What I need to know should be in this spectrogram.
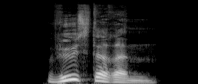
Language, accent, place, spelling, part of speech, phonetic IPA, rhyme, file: German, Germany, Berlin, wüsterem, adjective, [ˈvyːstəʁəm], -yːstəʁəm, De-wüsterem.ogg
- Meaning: strong dative masculine/neuter singular comparative degree of wüst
